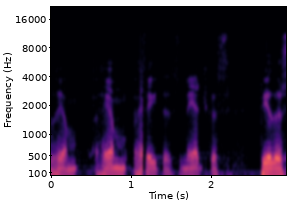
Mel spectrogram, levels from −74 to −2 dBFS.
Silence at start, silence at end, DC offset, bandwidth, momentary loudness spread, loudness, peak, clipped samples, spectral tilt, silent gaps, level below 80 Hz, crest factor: 0 s; 0 s; under 0.1%; 12 kHz; 13 LU; -36 LUFS; -16 dBFS; under 0.1%; -7 dB/octave; none; -50 dBFS; 18 dB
